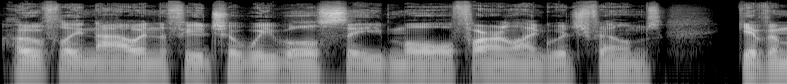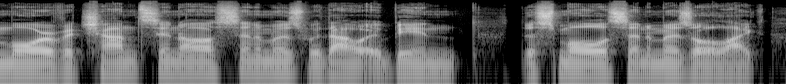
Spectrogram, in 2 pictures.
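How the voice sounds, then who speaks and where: A man with a British accent and a fairly deep voice co-hosts a film news podcast. He talks informally and slips in playful remarks. The sound is very dry, with no room to it. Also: level tone, fairly quick, dry recording. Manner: joking, playful asides. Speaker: podcast co-host. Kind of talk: casual film news chat.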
